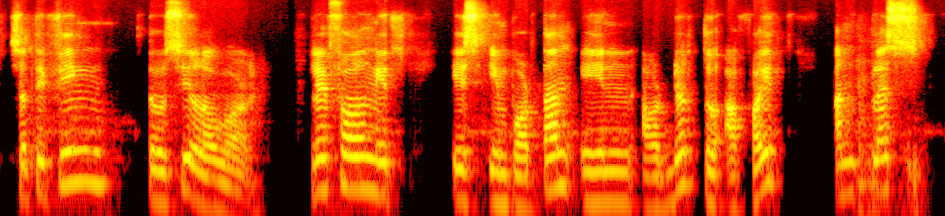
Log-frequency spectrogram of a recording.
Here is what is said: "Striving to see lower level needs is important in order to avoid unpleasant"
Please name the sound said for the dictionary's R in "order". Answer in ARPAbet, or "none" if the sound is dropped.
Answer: R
